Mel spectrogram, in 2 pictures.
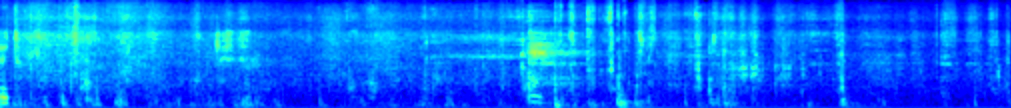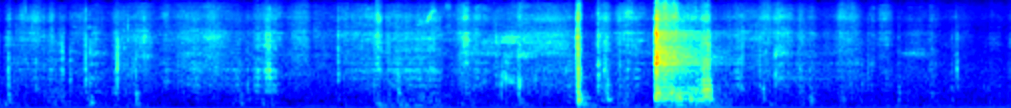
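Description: A pleated paper cabin air filter is slid and pushed into its plastic housing in an Opel Zafira's heater box, giving scattered scraping, rustling and small plastic clicks. There is one loud knock about three-quarters of the way through.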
